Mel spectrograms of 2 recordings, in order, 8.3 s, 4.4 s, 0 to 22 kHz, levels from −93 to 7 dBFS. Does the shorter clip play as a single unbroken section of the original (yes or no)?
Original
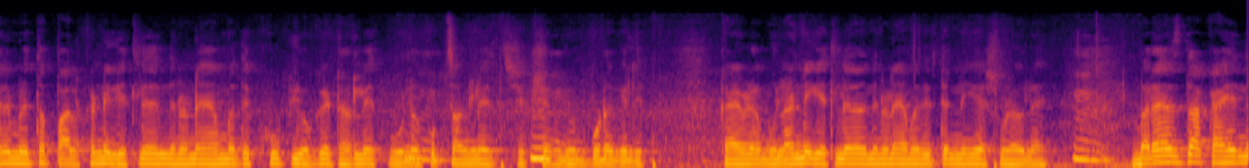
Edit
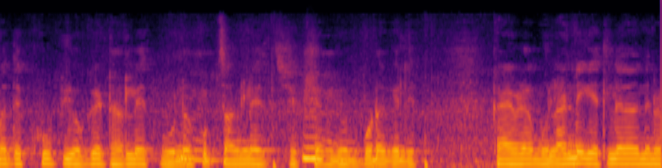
yes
